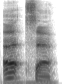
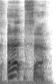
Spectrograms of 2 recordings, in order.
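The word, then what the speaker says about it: Erza: It's not Ezra, it's Urza.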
